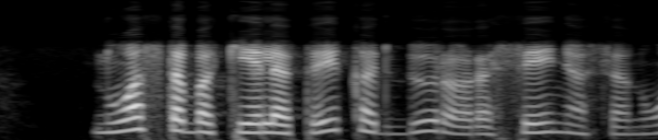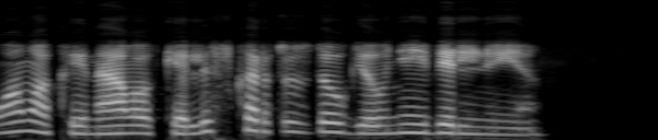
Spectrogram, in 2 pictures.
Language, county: Lithuanian, Vilnius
